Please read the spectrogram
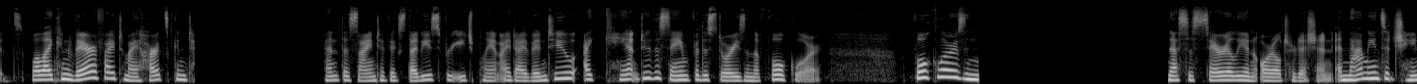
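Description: At 1.94 s the sound cuts out in mid-flow and stays silent for about 1.3 s, picking up again at 3.26 s. A longer gap follows at 9.78 s, lasting about 1.9 s before the audio resumes at 11.70 s. Both dropouts are most likely a playback stall, where the player ran short of data or its thread was held up, so nothing reached the output until it caught up.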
